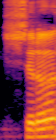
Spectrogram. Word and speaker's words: श्री: जैसे हम अभिषेक पीठ में श्री लिखते हैं भगवान को विराजमान करने के लिए, तो उसे क्या पढ़ेंगे? श्री। शक्कर वाला श, श्री। समय वाला स पढ़ा तो बोलेंगे आप श्री, तो वो श्री नहीं है ना। भगवान स्त्री है क्या? नहीं, भगवान श्री है, श्रीमान है ना।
